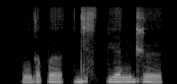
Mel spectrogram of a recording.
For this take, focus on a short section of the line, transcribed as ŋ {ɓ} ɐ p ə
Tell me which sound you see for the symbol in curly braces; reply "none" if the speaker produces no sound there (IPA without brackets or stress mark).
ɡ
